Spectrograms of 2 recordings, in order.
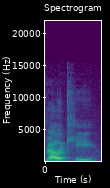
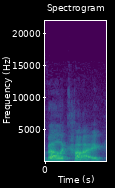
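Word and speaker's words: Vallaki: know they're going to i know it's pronounced valaki i call it balakai and now you know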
